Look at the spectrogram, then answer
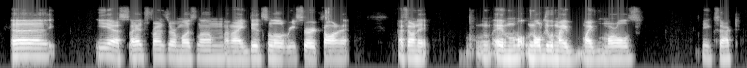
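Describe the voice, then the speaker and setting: A man with an American accent speaks at a fairly slow pace and a medium pitch, leaving long, frequent pauses. His intonation is fairly even, and the sound is dry with no echo over a quiet background. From United States. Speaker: political activist; interview guest. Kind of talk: interview. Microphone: video call.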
